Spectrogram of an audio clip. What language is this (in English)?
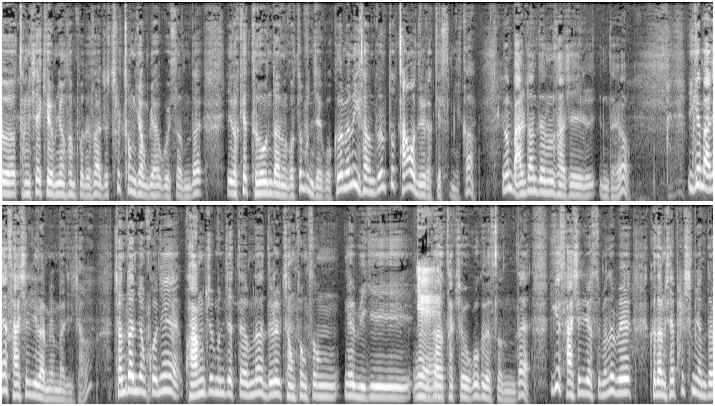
Korean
